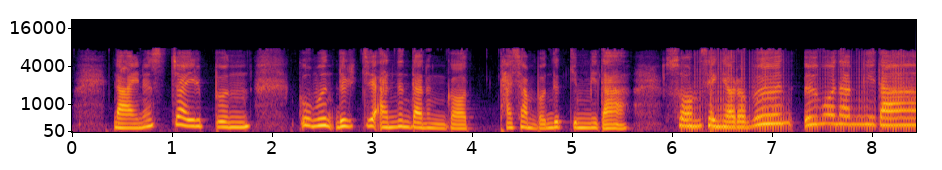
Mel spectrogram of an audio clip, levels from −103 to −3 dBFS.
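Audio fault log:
5.97 to 8.44 s, block size mismatch (padded): One stage writes blocks shorter than the next stage reads, which fits 1024-sample blocks read as about 1152, and the shortfall is zero-filled. The repeated gaps buzz at 38.3 Hz, and the sound slows to 0.889 times speed with its timbre unchanged.
6.39 s, concealed Bluetooth headset packet loss: A single 7.5 ms loss on the headset link was covered by repeating the best-matching stretch of recent waveform. Because it is so brief and isolated, it is nearly hidden.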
